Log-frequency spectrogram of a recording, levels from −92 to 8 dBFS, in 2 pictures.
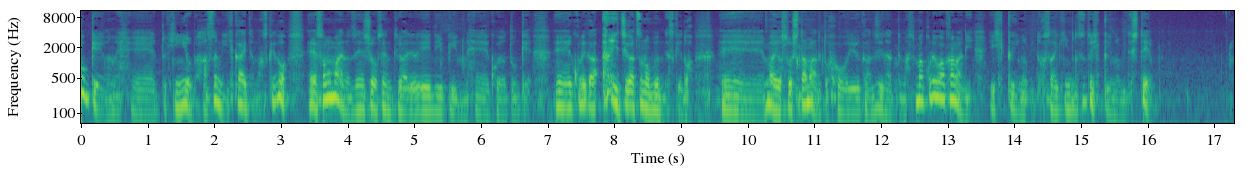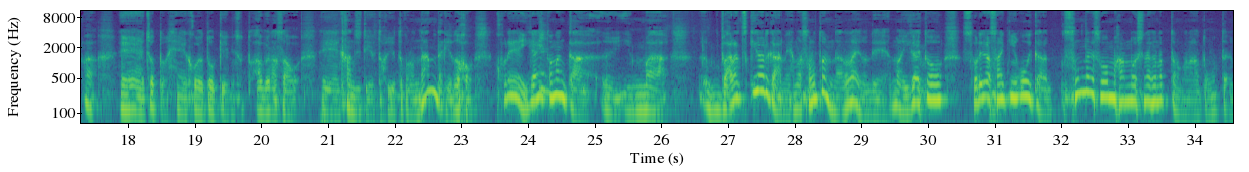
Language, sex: Japanese, male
